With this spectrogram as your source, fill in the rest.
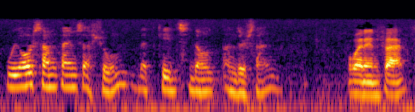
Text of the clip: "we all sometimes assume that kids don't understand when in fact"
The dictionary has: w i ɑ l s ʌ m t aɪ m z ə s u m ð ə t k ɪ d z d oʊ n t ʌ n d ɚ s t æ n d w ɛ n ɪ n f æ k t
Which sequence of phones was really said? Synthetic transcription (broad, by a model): w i ɑ l s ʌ m t aɪ m s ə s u m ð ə t k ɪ d s d oʊ n t ʌ n d ɚ s t æ n d w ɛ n ɪ n f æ k t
